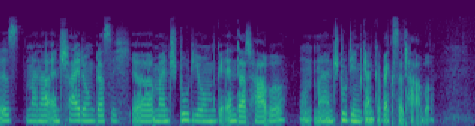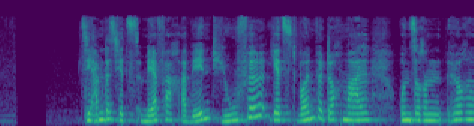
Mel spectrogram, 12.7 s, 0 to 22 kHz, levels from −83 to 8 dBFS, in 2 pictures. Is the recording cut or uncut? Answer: cut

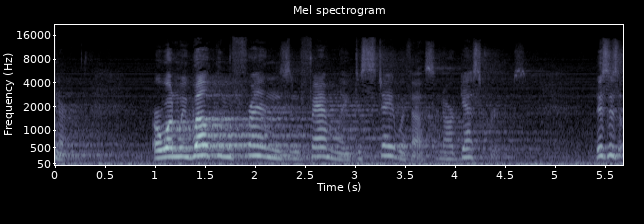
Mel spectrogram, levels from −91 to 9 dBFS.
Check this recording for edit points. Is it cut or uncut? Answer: uncut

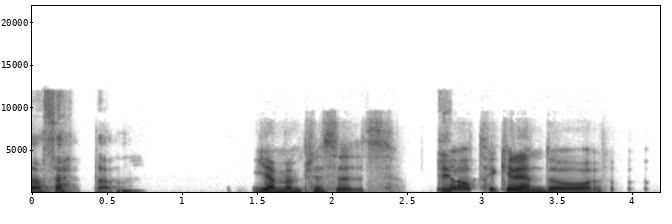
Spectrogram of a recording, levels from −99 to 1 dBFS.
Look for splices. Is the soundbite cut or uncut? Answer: cut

